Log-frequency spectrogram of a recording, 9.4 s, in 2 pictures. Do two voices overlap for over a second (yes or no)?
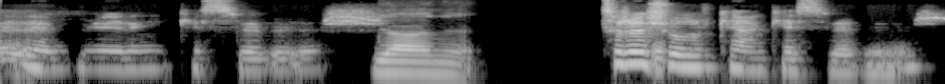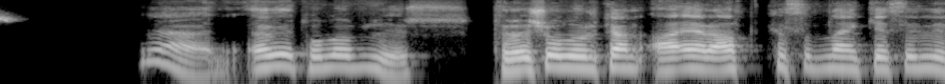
no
